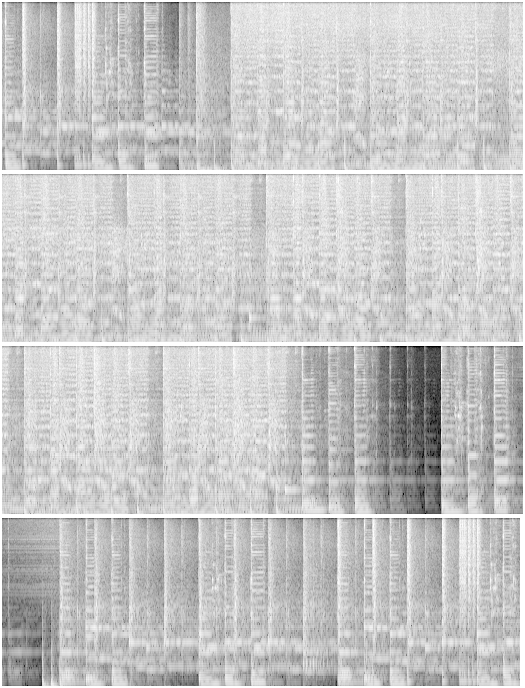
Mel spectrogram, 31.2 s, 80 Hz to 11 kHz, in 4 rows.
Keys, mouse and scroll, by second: 1.2 click, 2.3 click, 3.5 click, 4.2 click, 4.7 click, 6.3 click, 7.5 click, 8.8 click, 9.5 click, 10.9 click, 11.5 middle click, 12.1-12.7 scroll up 4, 12.7 shift+middle click, 13.3 KP_0, 14.2 click, 14.7 g, 15.7 middle click, 16.5-16.9 scroll down 3, 16.9 middle click, 18.8 click, 19.6 click, 20.7 click, 26.5 click, 27.4 KP_0, 29.1 click, 30.1 click, 30.4 click, 30.7 click, 31.0 click.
